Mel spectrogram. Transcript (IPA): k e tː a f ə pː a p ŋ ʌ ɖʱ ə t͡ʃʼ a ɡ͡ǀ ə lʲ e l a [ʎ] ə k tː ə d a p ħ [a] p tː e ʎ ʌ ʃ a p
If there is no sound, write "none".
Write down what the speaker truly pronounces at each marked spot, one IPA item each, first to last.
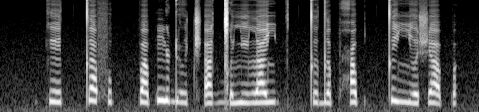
ʎ, ʌ

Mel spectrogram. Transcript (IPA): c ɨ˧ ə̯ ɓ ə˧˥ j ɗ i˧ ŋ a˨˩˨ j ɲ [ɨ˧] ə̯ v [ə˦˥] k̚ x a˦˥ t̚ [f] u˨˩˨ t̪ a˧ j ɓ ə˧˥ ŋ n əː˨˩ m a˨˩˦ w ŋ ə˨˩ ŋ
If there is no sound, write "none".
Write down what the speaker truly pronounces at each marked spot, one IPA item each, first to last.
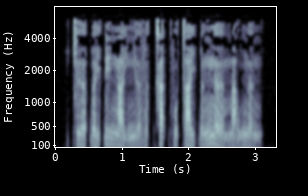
ɨ˨˩˨, ə˦˥, f

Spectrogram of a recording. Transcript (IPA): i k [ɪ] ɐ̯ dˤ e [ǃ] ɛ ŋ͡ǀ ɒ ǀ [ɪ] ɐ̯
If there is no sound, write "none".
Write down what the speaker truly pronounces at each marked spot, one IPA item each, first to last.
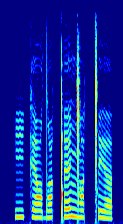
ɛ, ǃ, ɪ

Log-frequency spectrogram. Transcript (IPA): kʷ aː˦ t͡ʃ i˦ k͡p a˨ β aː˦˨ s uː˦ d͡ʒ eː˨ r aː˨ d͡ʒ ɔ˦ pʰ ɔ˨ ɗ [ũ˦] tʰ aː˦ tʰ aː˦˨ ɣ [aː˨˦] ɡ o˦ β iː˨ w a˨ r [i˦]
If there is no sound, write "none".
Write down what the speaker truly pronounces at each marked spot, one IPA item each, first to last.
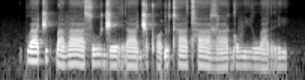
u˦, aː˨˦, i˨

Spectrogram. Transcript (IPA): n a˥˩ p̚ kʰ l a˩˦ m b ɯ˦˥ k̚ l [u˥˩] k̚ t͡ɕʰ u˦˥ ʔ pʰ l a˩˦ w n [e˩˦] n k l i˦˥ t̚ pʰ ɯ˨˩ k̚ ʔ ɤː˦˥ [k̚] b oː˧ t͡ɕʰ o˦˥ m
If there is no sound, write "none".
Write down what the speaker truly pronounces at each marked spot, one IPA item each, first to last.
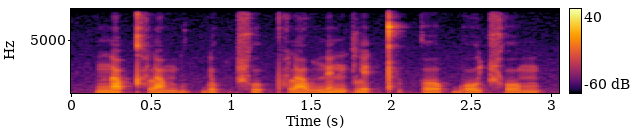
u˥˩, e˥˩, p̚

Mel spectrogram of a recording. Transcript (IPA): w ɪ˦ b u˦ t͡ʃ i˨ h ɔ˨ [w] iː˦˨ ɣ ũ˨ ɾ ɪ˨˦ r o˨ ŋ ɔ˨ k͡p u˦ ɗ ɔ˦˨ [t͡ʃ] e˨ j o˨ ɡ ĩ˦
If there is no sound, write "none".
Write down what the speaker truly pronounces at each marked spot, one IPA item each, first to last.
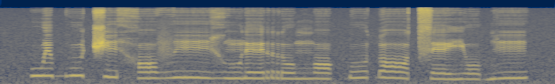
v, t͡s

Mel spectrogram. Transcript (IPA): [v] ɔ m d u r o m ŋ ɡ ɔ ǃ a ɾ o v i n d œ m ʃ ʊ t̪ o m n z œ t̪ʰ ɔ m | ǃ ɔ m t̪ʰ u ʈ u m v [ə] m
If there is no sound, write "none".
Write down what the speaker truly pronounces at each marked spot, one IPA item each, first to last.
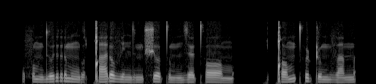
f, a

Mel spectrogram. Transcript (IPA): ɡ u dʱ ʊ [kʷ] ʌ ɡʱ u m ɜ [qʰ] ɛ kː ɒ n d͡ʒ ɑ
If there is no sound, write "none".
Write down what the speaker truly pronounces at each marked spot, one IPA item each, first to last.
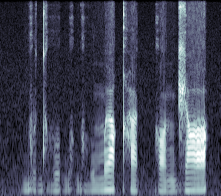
ɡʷ, qʰ

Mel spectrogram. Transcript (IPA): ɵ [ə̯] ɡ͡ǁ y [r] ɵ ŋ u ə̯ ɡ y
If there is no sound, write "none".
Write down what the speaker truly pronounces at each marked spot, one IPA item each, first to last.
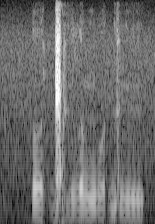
ə̯, l

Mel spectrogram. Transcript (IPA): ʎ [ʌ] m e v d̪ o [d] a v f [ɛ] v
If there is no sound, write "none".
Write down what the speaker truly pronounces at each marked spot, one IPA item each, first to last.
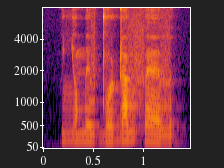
ʌ, ɖ, ɛ

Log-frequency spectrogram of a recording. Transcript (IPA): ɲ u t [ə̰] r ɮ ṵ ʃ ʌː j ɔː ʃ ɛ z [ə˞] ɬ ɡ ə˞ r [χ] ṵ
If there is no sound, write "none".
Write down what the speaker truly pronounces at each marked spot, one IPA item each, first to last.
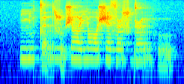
ə̰, ə˞, h

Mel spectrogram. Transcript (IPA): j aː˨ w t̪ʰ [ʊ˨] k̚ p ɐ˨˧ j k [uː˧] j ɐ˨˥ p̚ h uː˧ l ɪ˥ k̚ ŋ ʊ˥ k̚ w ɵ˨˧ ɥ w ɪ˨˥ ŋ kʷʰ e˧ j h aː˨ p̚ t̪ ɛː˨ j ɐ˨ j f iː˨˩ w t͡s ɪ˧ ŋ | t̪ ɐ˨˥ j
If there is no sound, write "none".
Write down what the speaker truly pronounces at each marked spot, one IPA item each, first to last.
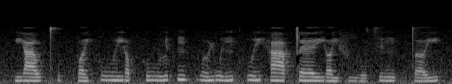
ʊ˨, uː˧

